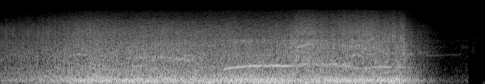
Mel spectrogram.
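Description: Sea water crashes back together in a loud, sustained roar of surf and rushing wind that holds steady for about four seconds and then cuts off abruptly.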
